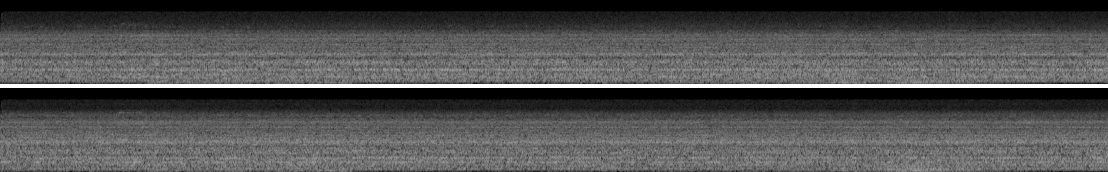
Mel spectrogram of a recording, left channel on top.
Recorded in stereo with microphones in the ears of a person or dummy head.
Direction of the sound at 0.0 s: 75° right (ahead or behind).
